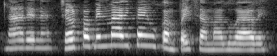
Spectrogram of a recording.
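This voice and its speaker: A woman's voice: extremely high pitch, expressive, quick pace, pushed and bright, heavily acted. A woman voicing a curt, defensive neighbor woman in a cartoon, with a Kathiawadi Gujarati accent. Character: snappy, busy neighbor woman.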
